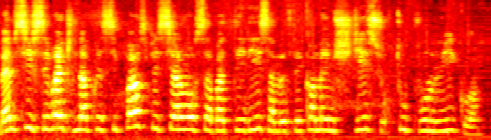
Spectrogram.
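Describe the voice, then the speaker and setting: Woman, high voice, blunt casual vlogger giving her opinions, light swearing, faint music under. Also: fairly even intonation, a little fast. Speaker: YouTuber. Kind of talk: casual news commentary vlog.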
